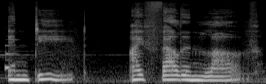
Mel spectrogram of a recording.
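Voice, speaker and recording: A woman's voice: mid-range voice, little pitch movement, warm tone, soft background music. An actress playing a remorseful grandmother, once a crane, telling her story in a reflective, formal way in a fantasy game. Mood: wistful, remorseful. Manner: reflective, formal, measured confession. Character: crane turned human grandmother, wistful, remorseful. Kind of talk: scripted dramatic game storytelling.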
